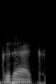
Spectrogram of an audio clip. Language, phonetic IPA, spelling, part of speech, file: Polish, [ɡrɛk], Grek, noun, Pl-Grek.ogg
